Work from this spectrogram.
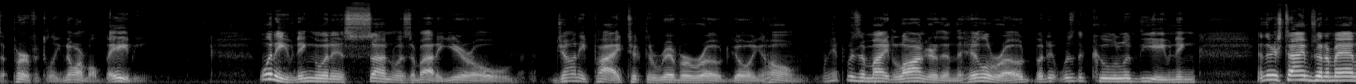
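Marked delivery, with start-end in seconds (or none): none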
